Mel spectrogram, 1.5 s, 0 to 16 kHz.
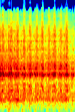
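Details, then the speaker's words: Lawn and garden tractor, key turned to start while testing solenoid output terminal for 12 volts: quick even cranking chug with steady starter whine; normal starter cranking. "obviously I'm getting voltage out of there because I can hear the engine crank"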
